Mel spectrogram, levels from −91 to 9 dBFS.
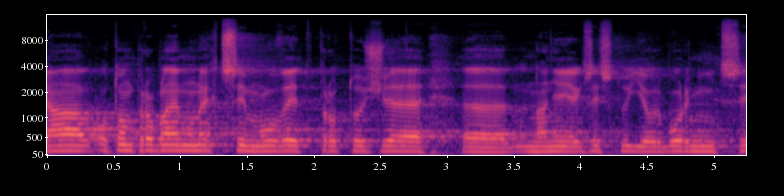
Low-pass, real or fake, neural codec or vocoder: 14.4 kHz; real; none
